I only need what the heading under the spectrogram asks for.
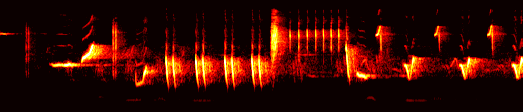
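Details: Thrush nightingale singing in Palupõhja, Estonia: a loud, varied phrase opening with a pure whistle, then rapid repeated clicking notes and a bright run of rising and falling whistles, with no other sounds.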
